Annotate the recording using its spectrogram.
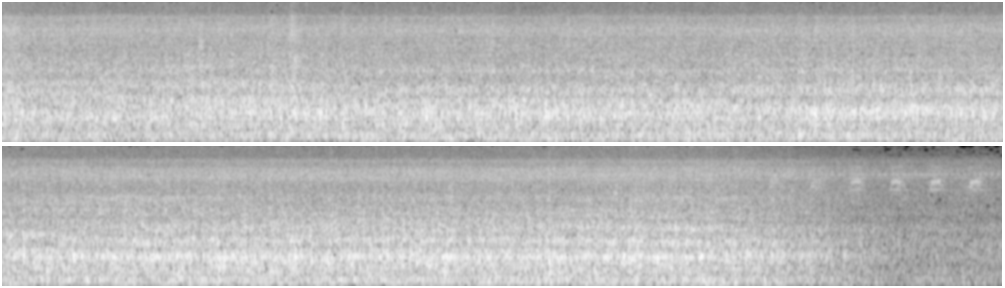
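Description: Mountain stream running over small rocky cascades: a steady rush of water that fades down near the end.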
